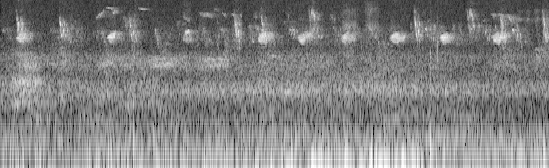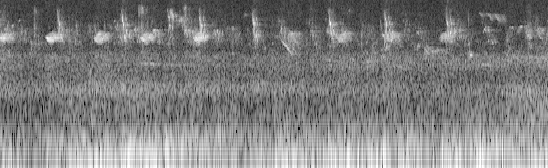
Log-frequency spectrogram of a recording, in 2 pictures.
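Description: Very faint bird chirping: short high chirps repeating about once a second in a steady series, over near silence.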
